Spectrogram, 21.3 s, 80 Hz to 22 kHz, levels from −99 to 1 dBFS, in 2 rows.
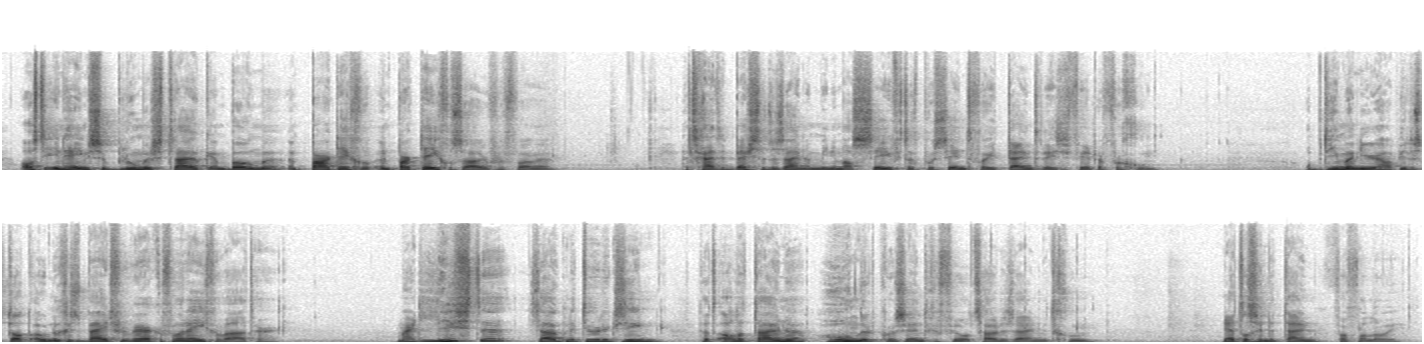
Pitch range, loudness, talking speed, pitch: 120-170 Hz, -25 LUFS, 195 wpm, 145 Hz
